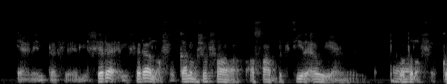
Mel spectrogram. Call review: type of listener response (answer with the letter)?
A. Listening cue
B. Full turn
A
